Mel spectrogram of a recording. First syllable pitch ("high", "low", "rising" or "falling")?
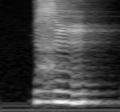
low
